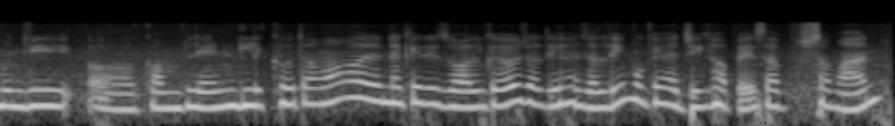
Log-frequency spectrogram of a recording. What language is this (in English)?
Sindhi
